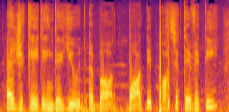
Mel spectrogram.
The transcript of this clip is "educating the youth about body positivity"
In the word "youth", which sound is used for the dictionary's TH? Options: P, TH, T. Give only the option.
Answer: T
